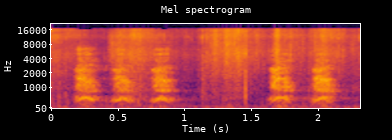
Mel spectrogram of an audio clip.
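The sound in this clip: A border collie barks in short, clipped bursts: three quick barks, a brief gap, then two more at a medium pitch, fairly loud and with no other sound.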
